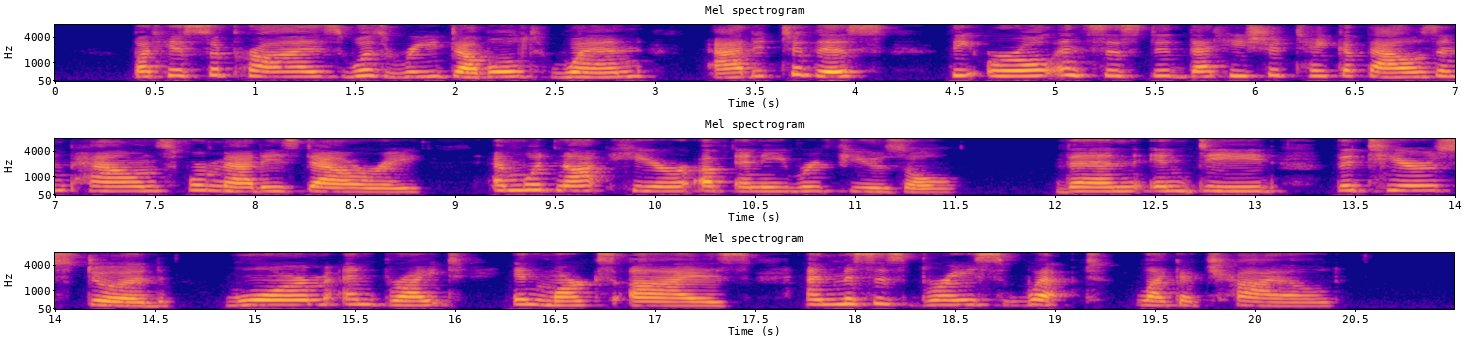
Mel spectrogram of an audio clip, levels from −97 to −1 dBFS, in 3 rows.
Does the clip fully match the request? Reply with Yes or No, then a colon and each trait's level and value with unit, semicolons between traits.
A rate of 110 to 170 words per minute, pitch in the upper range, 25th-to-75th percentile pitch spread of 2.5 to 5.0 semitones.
Yes: slow, 135 wpm; very high, 250 Hz; average, 3.4 semitones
